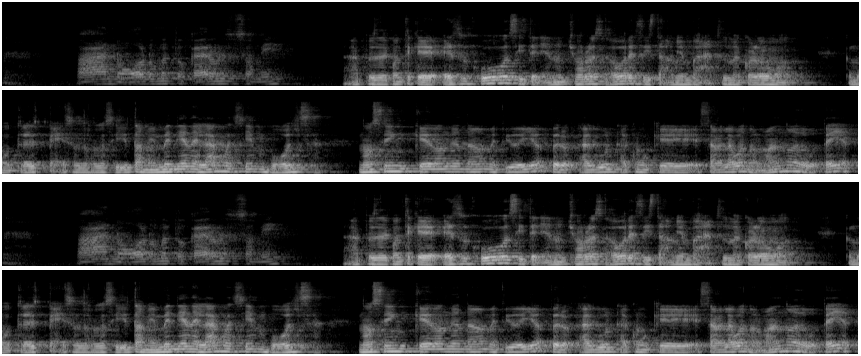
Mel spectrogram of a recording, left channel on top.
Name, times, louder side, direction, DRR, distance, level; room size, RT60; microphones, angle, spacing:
voice 1, 0.7-2.8, left 1 dB, 10° left, 3 dB, 5.8 m, -39 dB
voice 2, 3.4-7.9 8.4-11.8 12.1-17.0, right 1 dB, 15° right, 6 dB, 3.1 m, -26 dB
28.0 x 22.5 x 7.6 m, 0.77 s
head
